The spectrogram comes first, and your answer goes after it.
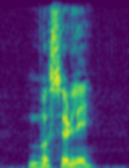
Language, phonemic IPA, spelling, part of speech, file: French, /bɔ.sle/, bosselé, verb, Fr-bosselé.ogg
- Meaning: past participle of bosseler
